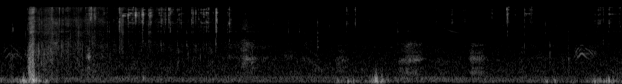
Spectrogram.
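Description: Poodles wrestling in play on grass: a sharp thump about a third of a second in, then scuffling and short low grunts from the dogs.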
